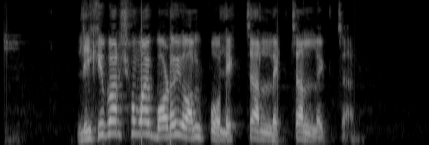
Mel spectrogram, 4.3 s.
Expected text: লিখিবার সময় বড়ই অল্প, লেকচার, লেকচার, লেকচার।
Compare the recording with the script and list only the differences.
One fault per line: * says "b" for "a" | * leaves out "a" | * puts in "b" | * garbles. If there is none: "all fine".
all fine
